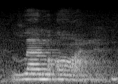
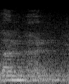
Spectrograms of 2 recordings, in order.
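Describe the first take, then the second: First: The second vowel is a full o sound. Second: The second vowel is a reduced uh sound. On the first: "should actually be pronounced lem-on" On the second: "lemon with an uh sound"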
